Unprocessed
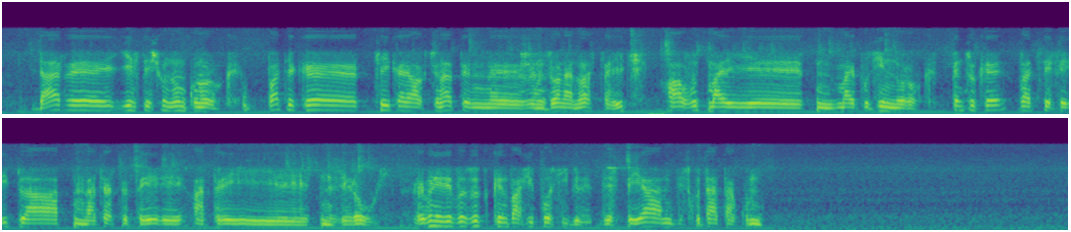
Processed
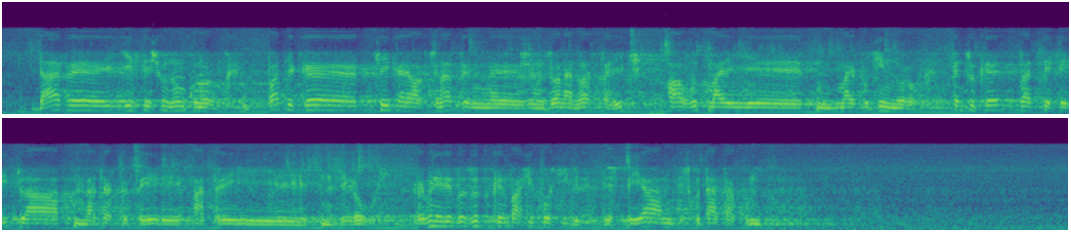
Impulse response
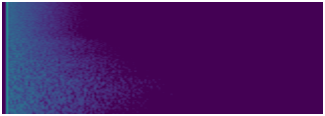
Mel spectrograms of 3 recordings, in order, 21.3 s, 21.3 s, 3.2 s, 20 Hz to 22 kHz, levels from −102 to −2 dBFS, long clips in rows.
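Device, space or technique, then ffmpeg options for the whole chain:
ducked reverb: -filter_complex "[0:a]asplit=3[a][b][c];[1:a]atrim=start_sample=2205[d];[b][d]afir=irnorm=-1:irlink=0[e];[c]apad=whole_len=940966[f];[e][f]sidechaincompress=threshold=-30dB:ratio=8:attack=20:release=143,volume=8.5dB[g];[a][g]amix=inputs=2:normalize=0,asettb=1/sr,asplit=3[h][i][j];[h]atrim=end=13.774[k];[i]atrim=start=13.77:end=14.45,asetpts=PTS-STARTPTS,afade=t=in:d=0.004:c=qsin,afade=t=out:st=0.676:d=0.004:c=qsin,equalizer=f=5.5k:w=1.4:g=5[l];[j]atrim=start=14.446[m];[k][l]acrossfade=d=0.004:c1=hsin:c2=qsin[n];[n][m]acrossfade=d=0.004:c1=qsin:c2=hsin,aecho=1:1:732|1464|2196|2928|3660:0.133|0.0733|0.0403|0.0222|0.0122,volume=-6dB"

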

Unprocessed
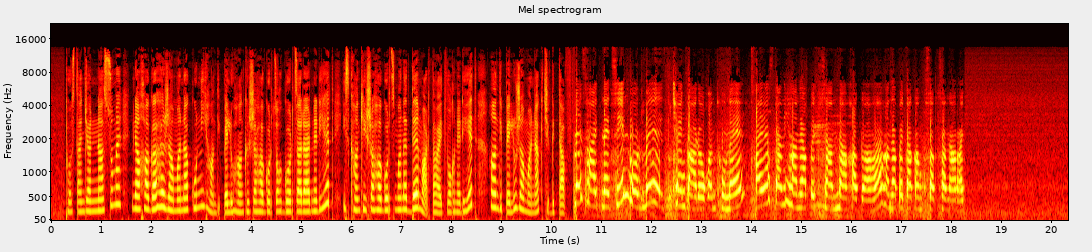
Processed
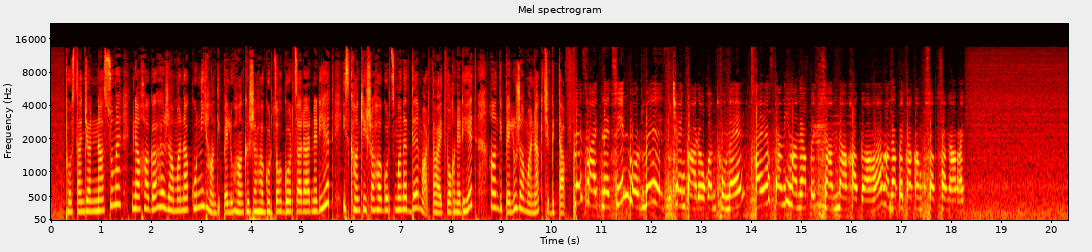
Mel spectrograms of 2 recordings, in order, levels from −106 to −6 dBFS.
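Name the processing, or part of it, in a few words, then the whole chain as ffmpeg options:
ASMR close-microphone chain: -filter_complex "[0:a]asplit=3[a][b][c];[a]afade=t=out:st=3.96:d=0.02[d];[b]asubboost=boost=11:cutoff=140,afade=t=in:st=3.96:d=0.02,afade=t=out:st=4.49:d=0.02[e];[c]afade=t=in:st=4.49:d=0.02[f];[d][e][f]amix=inputs=3:normalize=0,lowshelf=f=200:g=7,acompressor=threshold=-30dB:ratio=6,highshelf=f=11k:g=3.5"

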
